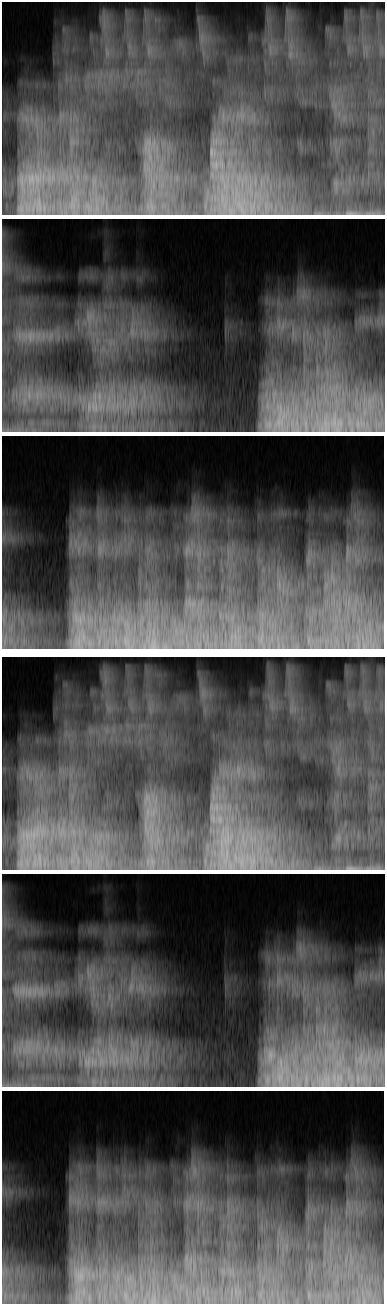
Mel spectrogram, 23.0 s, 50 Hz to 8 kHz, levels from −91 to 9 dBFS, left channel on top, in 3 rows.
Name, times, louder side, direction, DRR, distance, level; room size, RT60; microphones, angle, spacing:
voice 1, 0.3-2.0 2.7-3.2 4.0-5.4 12.8-15.3 16.6-21.1 21.4-22.8, equal, 30° right, -7 dB, 0.6 m, -26 dB
sound 1, 1.0-7.6, equal, 30° left, 0.6 m, -29 dB
voice 2, 4.5-4.8 6.5-6.9 7.8-10.7, right 1 dB, 10° left, -13 dB, 1.2 m, -37 dB
3.3 x 2.3 x 2.7 m, 2.7 s
head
